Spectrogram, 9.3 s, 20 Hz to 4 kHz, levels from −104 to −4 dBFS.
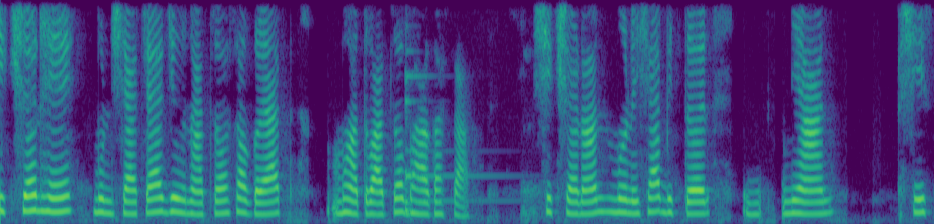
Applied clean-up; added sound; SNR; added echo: none; Bowed string instrument; 19 dB; none.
